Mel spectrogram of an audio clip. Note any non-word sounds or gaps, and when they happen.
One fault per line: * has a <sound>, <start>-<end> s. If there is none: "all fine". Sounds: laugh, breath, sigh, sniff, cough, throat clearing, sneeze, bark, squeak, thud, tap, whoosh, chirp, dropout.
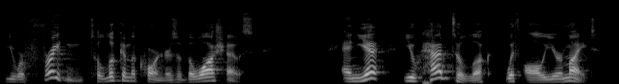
all fine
